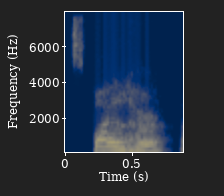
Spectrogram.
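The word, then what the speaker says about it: Spieluhr: And then we get to number seven, which in English is called Music Box, and you can say the German pronunciation. – Spoil her. I think I'm saying it correctly.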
